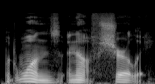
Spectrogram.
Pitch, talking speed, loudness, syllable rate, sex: 105 Hz, 155 wpm, -20 LUFS, 5.7 syllables/s, male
